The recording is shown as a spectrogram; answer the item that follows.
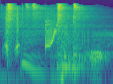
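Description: Cartoon-style transition sound effect with a short music sting: a pitch that slides down, then a quick upward slide about a second in, then a fuller sound that fades out near the end.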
